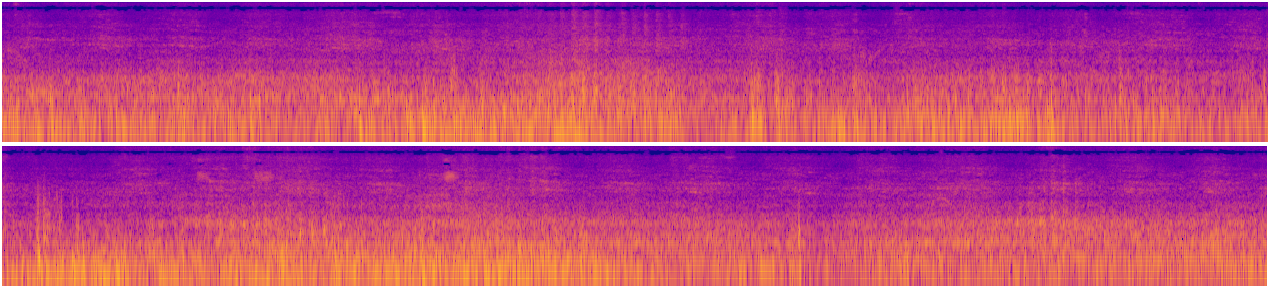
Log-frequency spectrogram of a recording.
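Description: Norfolk Southern intermodal freight train passing at close range: a steady rumble of freight cars with the clickety-clack of wheels over the rail joints.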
